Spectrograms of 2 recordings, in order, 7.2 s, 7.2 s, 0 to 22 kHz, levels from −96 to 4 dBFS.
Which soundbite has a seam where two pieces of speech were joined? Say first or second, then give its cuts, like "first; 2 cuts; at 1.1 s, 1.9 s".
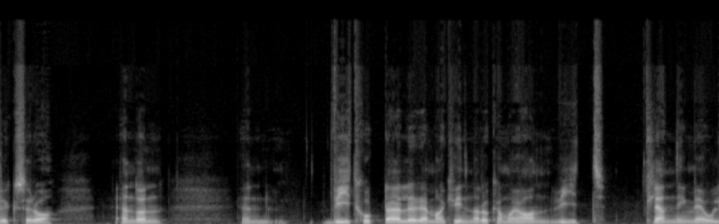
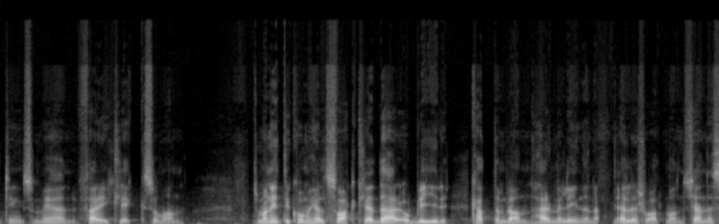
second; 2 cuts; at 4.7 s, 6.0 s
